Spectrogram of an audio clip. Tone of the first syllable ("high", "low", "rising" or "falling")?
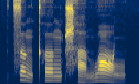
falling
